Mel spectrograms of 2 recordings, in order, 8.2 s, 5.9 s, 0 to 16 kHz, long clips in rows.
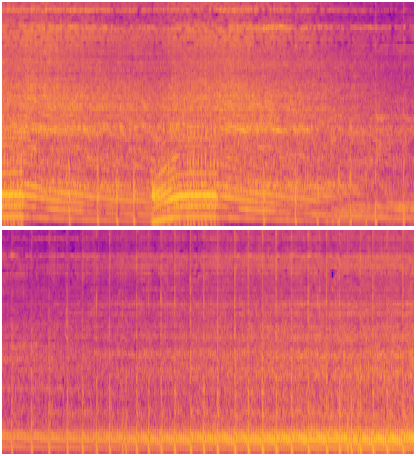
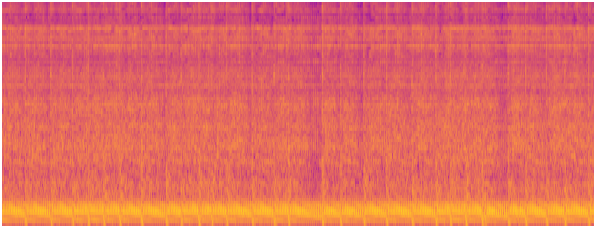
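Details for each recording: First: Old Jonsered 930 project chainsaw restarting: it fires, blips up, then settles into a steady buzzing idle on its own, so it runs. The bearing underneath is dry. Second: Old Jonsered 930 project chainsaw restarted with covers on and bar oil added to check the oil pump: at high idle the revs pulse up and down instead of holding steady, cause unknown. The owner plans to reset the carb screws one turn out.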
